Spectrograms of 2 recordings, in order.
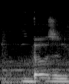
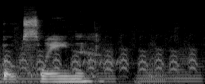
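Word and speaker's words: bosun: out loud yeah bozen comes up i think they just spell it b-o-s-u-n in uh in overden right instead of boat swain let me see if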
